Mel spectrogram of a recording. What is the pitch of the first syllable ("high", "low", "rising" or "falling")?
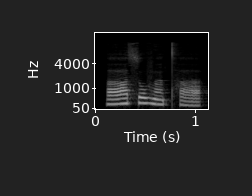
rising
